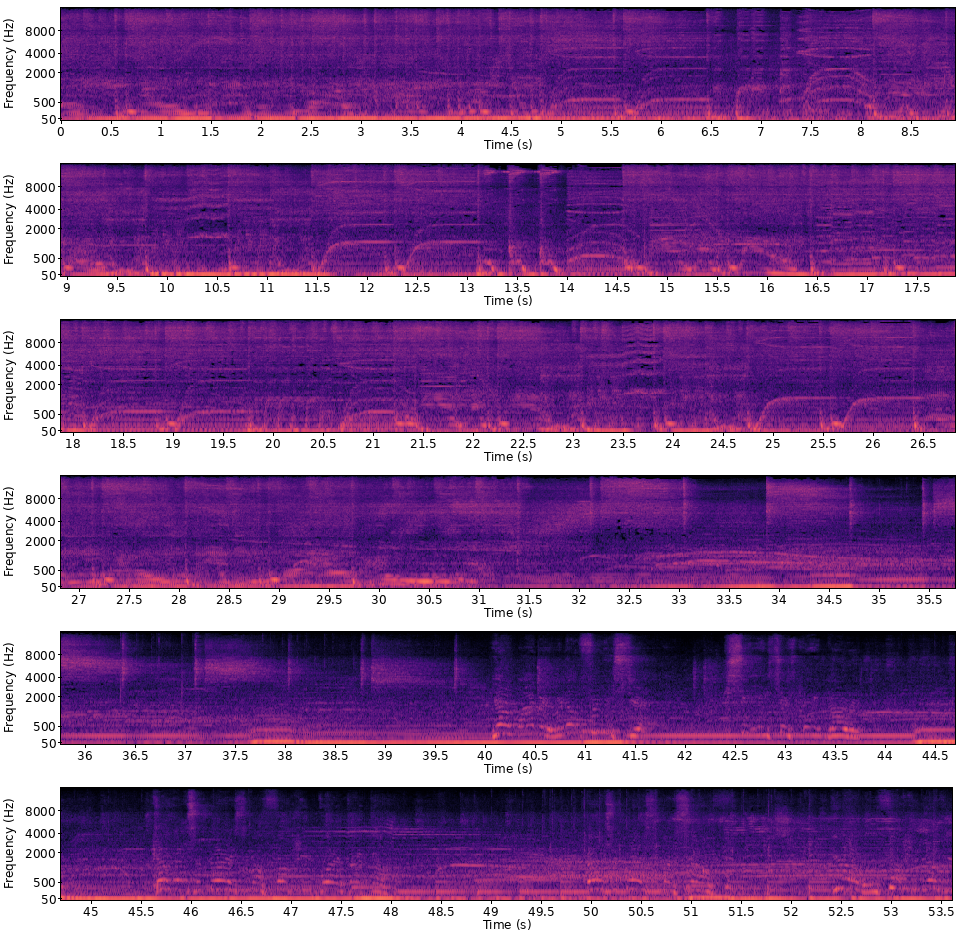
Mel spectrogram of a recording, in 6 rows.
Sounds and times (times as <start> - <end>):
Dance music: 0.0 - 53.6.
